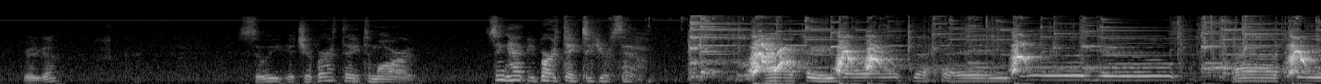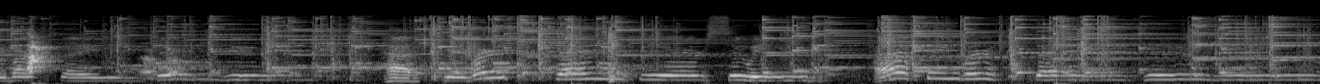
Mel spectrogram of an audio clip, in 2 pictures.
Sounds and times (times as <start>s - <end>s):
Inside, small room: 0.0s - 26.4s
Speech: 0.2s - 0.7s, 2.4s - 4.2s, 4.9s - 6.5s
Music: 6.9s - 26.4s
Bark: 7.5s - 9.0s, 10.1s - 10.4s, 12.9s - 13.8s
Singing: 7.5s - 26.4s.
